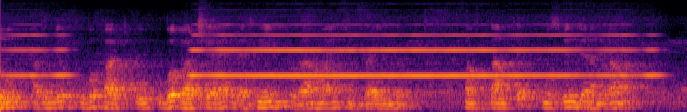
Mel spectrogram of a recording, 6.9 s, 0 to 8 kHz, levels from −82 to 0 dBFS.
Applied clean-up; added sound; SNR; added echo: none; Wind instrument, woodwind instrument; 1 dB; reverberation time 1.0 s.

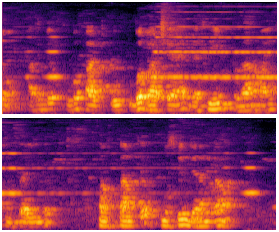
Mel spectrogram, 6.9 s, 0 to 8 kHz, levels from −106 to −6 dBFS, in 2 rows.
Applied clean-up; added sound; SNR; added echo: classical method WPE with log-MMSE.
